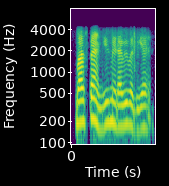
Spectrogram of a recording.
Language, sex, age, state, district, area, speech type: Punjabi, female, 30-45, Punjab, Pathankot, urban, conversation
